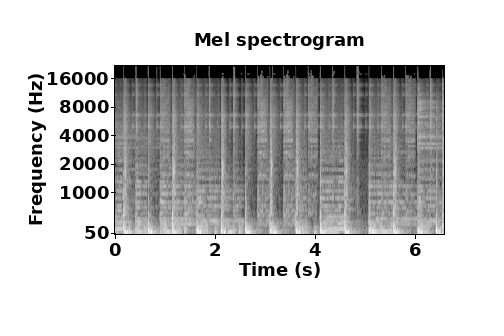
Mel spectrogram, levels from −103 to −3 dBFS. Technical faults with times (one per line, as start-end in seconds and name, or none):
3.14 CD skip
